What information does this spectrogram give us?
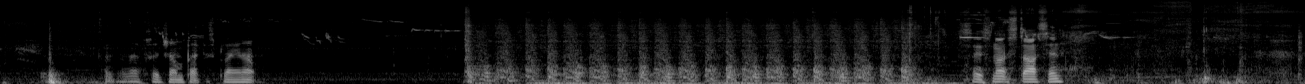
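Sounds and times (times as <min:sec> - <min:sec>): diesel engine cranking without starting: 0:04.6 - 0:13.0.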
